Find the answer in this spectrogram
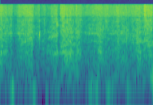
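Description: Room noise of a large meeting hall during a pause in a talk: a steady hiss with a few faint, short, low sounds.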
